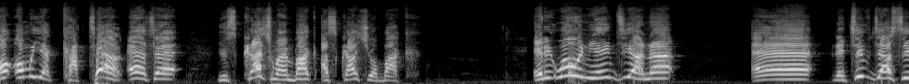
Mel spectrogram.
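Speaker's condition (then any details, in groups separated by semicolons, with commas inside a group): No condition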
